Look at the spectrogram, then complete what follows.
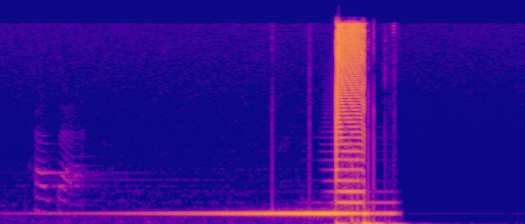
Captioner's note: mic feedback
